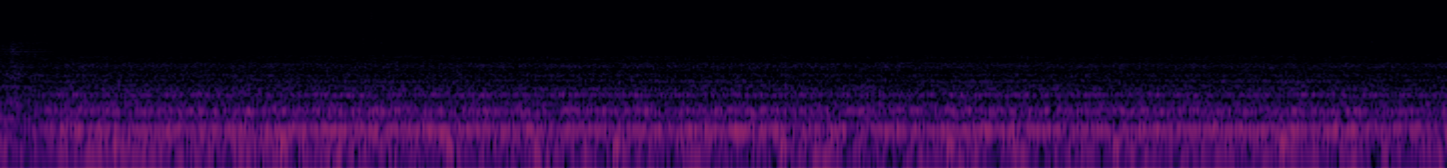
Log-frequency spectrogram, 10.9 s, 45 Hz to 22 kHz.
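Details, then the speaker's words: Planar/Autoterm 2D 12V diesel heater, PU-5 controller, mounted 90° in a Microlite Cargolite camper's underfloor box: even, steady low hum and drone with no rhythmic pump ticking; after Kilmat sound-deadening layers, the "DK DK DK" sound is no longer heard. Normal running. "that's fairly good for the exhaust and air noise like that doesn't seem quite as loud but I'm not hearing that DK DK DK sound anymore"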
